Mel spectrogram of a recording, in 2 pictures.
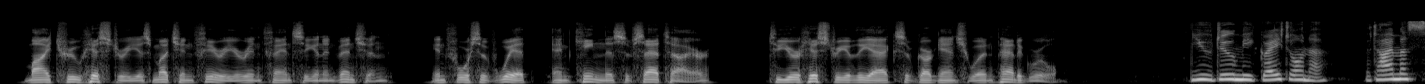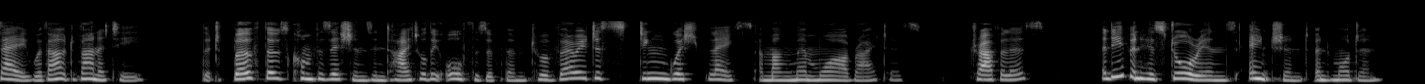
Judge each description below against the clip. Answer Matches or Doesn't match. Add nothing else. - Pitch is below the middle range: Doesn't match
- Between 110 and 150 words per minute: Matches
